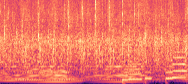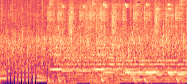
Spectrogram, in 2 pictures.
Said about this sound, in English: One more time, give yourselves a round of applause. Thank you. Thank you.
